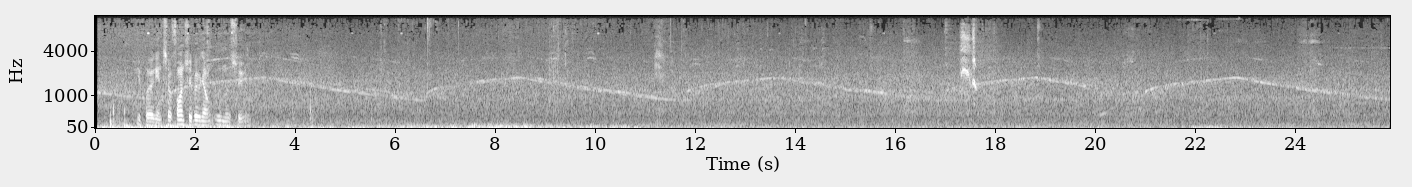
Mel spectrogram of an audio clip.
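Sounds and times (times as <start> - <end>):
ambulance siren: 0.1 - 25.8
semi distant city traffic by a lake: 0.1 - 25.8
birds by a city lake: 11.1 - 11.6, 17.3 - 17.8.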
